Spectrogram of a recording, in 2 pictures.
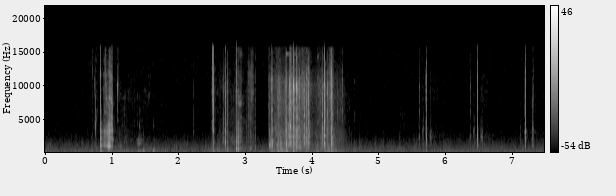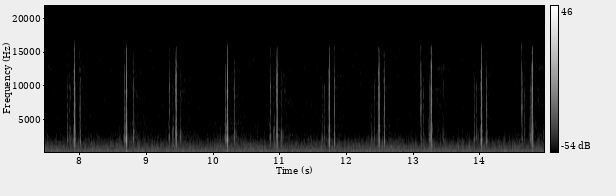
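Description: Short interface clicks tick at a steady pace.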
